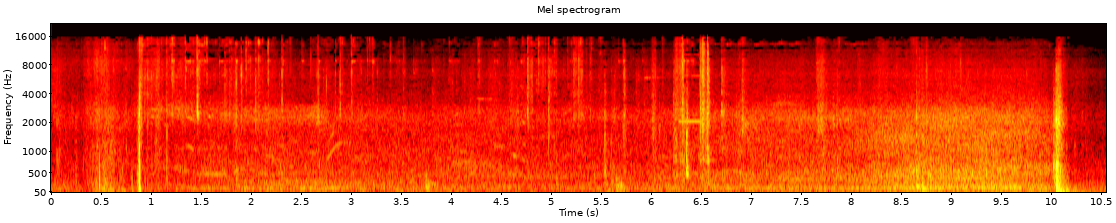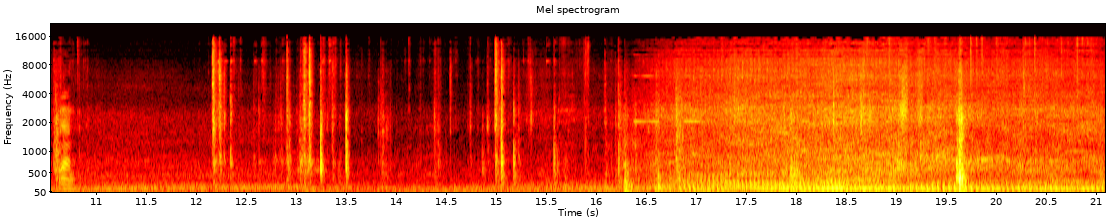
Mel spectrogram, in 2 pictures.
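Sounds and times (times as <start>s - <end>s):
metallic clicks and clinks: 0.9s - 3.6s
vehicle engine running: 15.3s - 21.0s.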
